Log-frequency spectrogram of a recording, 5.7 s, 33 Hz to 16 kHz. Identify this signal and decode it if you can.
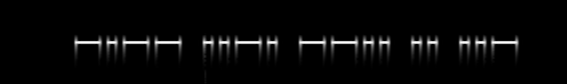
Morse code, heard as a keyed tone, about 15 wpm, 700 Hz. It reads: YFZIU
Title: Code Groups - 5 Letters - 15wpm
